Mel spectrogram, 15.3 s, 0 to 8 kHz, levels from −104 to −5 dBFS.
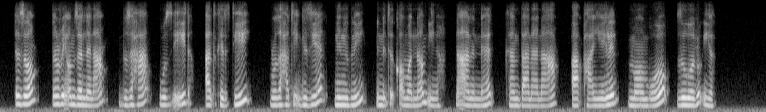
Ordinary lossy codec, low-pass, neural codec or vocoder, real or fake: Opus, 32 kbps; 7.2 kHz; autoencoder, 22.05 kHz, a latent of 192 numbers a frame, VITS, trained on many speakers; fake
